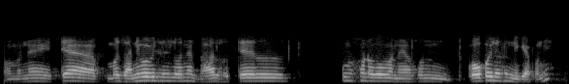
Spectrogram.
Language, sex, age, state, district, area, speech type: Assamese, male, 18-30, Assam, Sonitpur, rural, conversation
